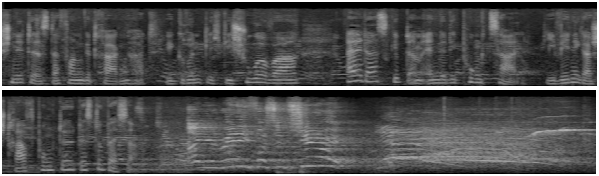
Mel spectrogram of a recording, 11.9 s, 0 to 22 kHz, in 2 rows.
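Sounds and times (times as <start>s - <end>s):
speech: 0.0s - 9.5s
stadium crowd cheering and shouting at a sheep-shearing competition: 7.8s - 11.8s.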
